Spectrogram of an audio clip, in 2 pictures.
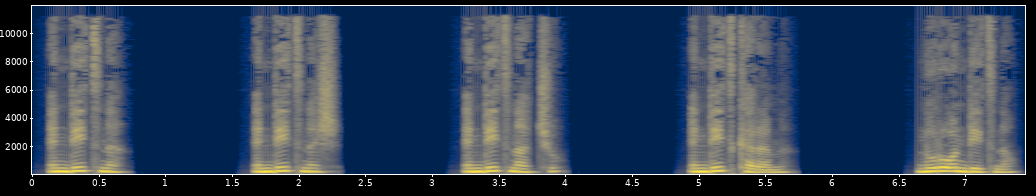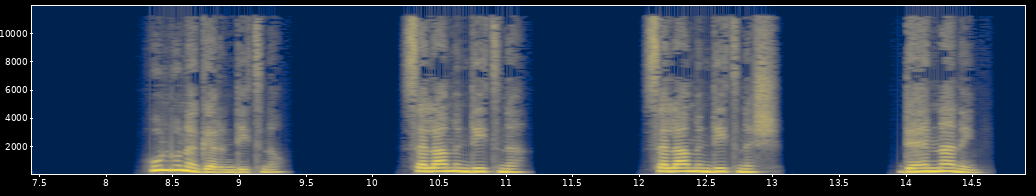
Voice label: amharic how are you; greetings and salutations in amharic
